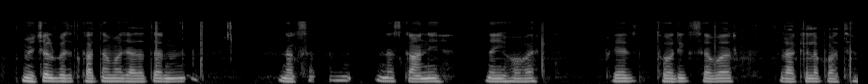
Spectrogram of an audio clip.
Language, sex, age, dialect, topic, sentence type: Chhattisgarhi, male, 25-30, Western/Budati/Khatahi, banking, statement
